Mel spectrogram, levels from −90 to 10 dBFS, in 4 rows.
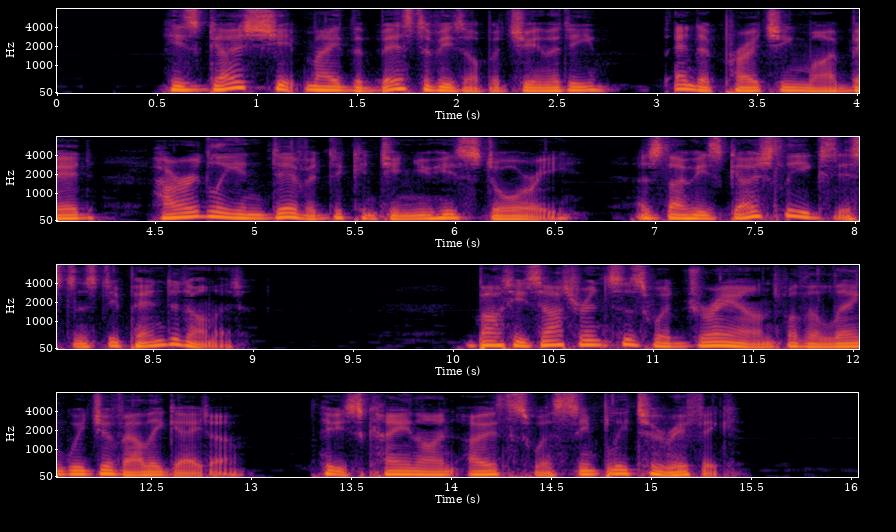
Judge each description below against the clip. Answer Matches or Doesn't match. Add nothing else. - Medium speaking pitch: Doesn't match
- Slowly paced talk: Doesn't match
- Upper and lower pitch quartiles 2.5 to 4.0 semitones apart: Doesn't match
